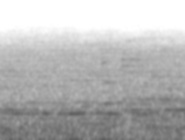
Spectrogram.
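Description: Steady indoor background rumble of a shopping mall's open floor, with a faint steady hum and no sudden sounds.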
